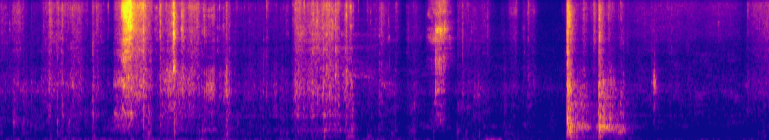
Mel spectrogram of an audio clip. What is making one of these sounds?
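Cardboard rustles and scrapes as boxes are handled.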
